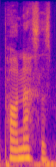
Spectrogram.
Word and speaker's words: Parnassus: You actually starred in the Imaginarium of Dr. Parnassus. Have I said that right? – I say Parnassus, but I think it's open.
